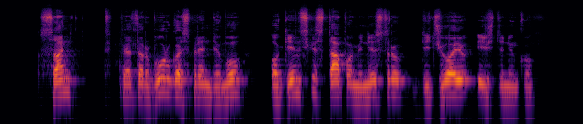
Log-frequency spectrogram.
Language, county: Lithuanian, Vilnius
